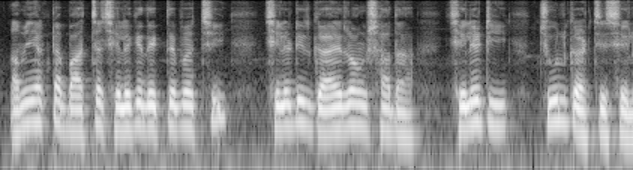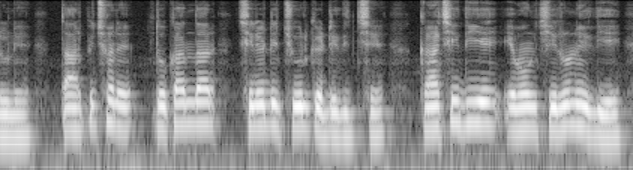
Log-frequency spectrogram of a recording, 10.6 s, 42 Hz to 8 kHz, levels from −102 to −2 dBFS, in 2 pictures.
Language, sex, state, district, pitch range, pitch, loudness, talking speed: Bengali, male, West Bengal, Jalpaiguri, 135-165 Hz, 150 Hz, -15 LUFS, 160 wpm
